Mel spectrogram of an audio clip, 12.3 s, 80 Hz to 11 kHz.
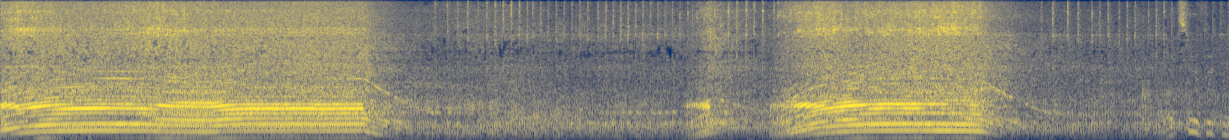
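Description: A Stihl BG55 leaf blower with a newly replaced carburetor runs loud and close, its small two-stroke engine revving up in two long bursts and dropping back to a rough idle between them.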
